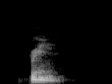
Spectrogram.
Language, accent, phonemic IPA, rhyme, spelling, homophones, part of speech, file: English, Southern England, /ˈbɹɪn/, -ɪn, brin, Bryn, noun, LL-Q1860 (eng)-brin.wav
- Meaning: 1. One of the radiating sticks of a fan. The outermost are larger and longer, and are called panaches 2. A single silkworm thread extruded from the gland, before it has formed a bave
